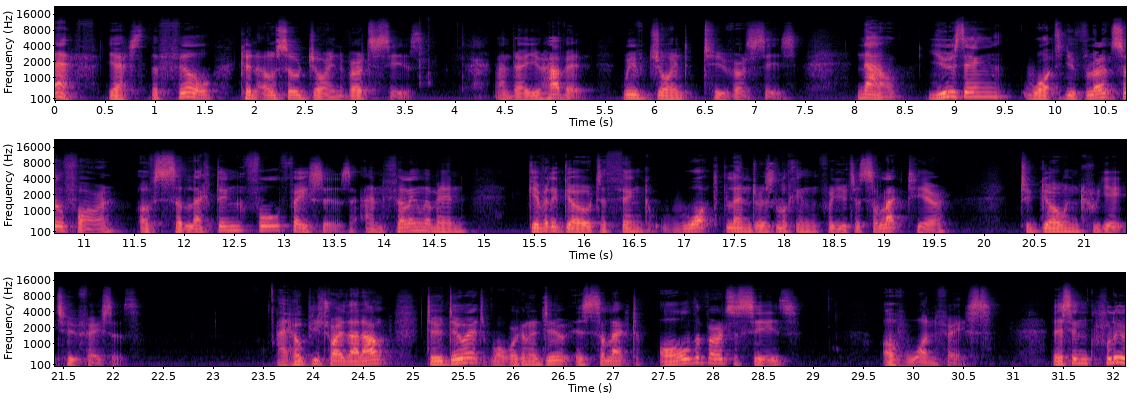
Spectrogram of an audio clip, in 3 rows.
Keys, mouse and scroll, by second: 3.6 f, 31.3 alt+w.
